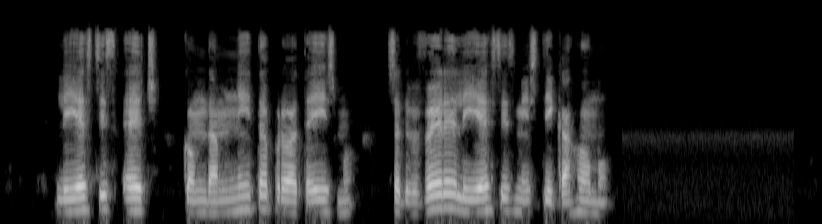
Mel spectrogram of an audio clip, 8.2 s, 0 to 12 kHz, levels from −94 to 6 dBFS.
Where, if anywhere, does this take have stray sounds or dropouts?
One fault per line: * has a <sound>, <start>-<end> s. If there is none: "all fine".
all fine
